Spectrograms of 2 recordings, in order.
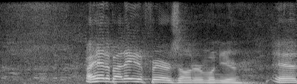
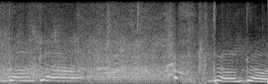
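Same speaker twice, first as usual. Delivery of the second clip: higher, tearful begging; pleading girlfriend; 8 semitones higher, slower than usual. Retold or imitated. Crying girlfriend begging him not to leave, higher tearful plea. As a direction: beg him to stay.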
